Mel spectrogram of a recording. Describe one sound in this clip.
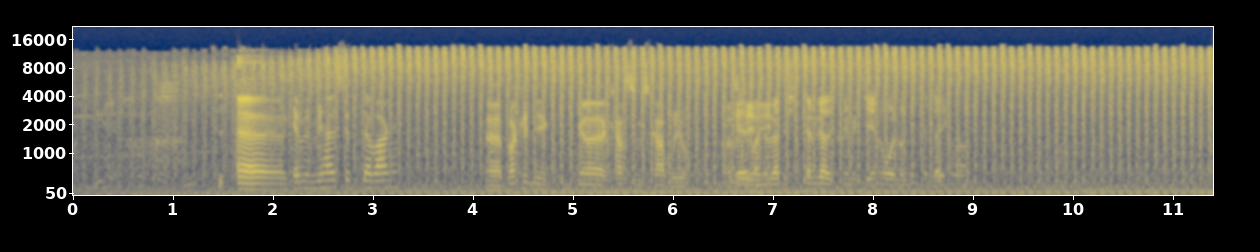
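Helicopter rotors spin up and thump rapidly as the helicopter lifts off.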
